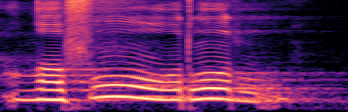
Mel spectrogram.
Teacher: Huruf ra dibaca secara tafkhim sebab berharokat dhammah tanwin, maka bacanya tebal.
